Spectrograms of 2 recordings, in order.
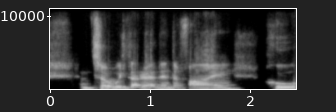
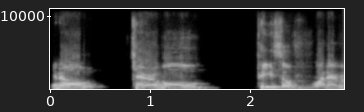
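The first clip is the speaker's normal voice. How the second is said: mock cursing grumble; 6 semitones higher than usual. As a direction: imitate coworkers griping at crappy software. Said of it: "I could hear people cursing everywhere".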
